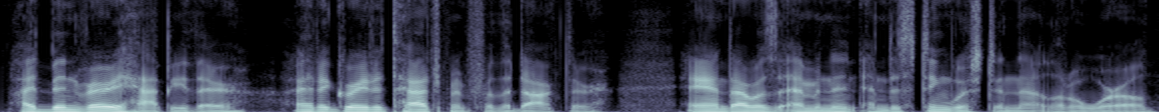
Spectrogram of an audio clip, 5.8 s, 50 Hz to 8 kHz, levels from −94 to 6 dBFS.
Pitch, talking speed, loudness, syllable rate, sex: 100 Hz, 250 wpm, -19 LUFS, 7.1 syllables/s, male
